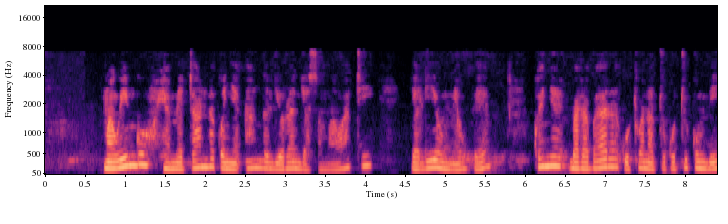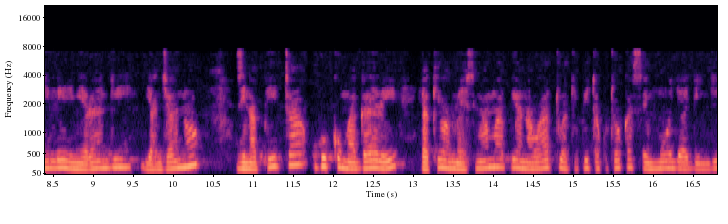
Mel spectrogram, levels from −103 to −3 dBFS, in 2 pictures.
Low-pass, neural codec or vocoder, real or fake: 7.2 kHz; none; real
